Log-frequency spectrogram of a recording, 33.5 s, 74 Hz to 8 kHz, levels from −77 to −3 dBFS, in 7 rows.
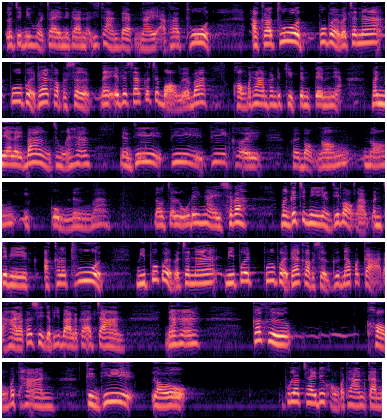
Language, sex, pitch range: Thai, female, 220-270 Hz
